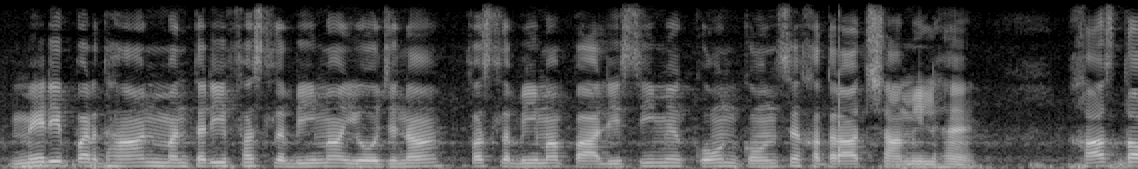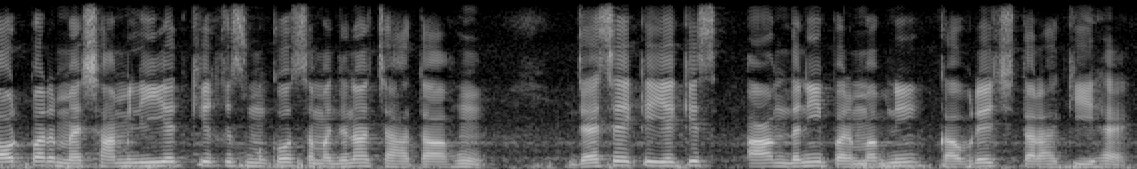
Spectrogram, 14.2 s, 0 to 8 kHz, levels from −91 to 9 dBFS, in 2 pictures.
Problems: constant background noise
